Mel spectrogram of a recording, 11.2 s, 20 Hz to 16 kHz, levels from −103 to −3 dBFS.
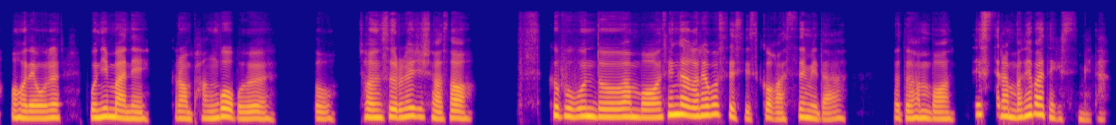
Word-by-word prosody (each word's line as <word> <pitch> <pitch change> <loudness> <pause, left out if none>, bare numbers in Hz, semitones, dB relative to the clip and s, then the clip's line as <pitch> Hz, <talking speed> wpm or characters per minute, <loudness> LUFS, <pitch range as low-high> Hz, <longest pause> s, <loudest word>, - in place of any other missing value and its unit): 어 175 -1 +2
네 165 - +3
오늘 165 +2 +2 0.3
본인만의 175 -5 +2 0.2
그런 160 -1 -3
방법을 160 -2 0 0.4
또 155 -1 -5 0.2
전수를 185 +1 +1
해 210 - +4
주셔서 170 -5 -1 0.7
그 230 - +1
부분도 195 -2 +2
한번 185 -2 +2
생각을 240 -1 +5
해 230 - +5
보실 240 -4 0
수 165 - -13
있을 145 - -11
것 175 - -1
같습니다. 150 0 -4 0.5
저도 170 -1 -3
한번 155 -3 -2 0.2
테스트를 250 -3 -2
한번 185 -1 +1
해 - - +6
봐야 250 0 +5
되겠습니다. 145 - -11
175 Hz, 315 characters per minute, -23 LUFS, 155-195 Hz, 0.7 s, 해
